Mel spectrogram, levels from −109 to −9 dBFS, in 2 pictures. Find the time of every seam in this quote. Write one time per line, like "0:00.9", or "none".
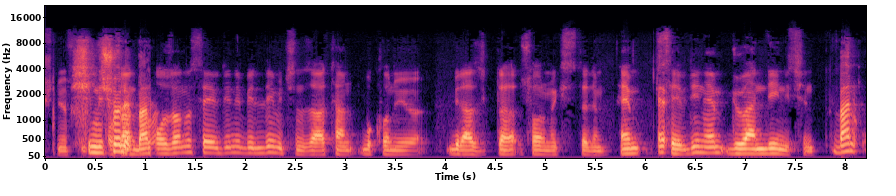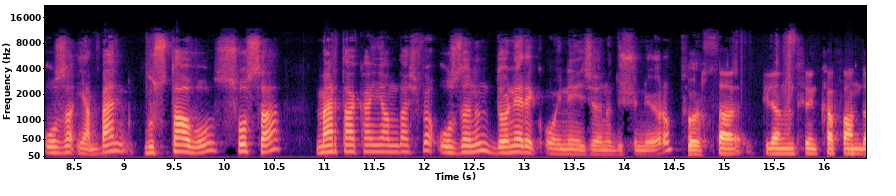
0:01.0
0:07.9
0:14.6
